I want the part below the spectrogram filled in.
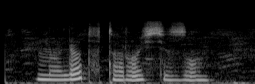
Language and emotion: Russian, sad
